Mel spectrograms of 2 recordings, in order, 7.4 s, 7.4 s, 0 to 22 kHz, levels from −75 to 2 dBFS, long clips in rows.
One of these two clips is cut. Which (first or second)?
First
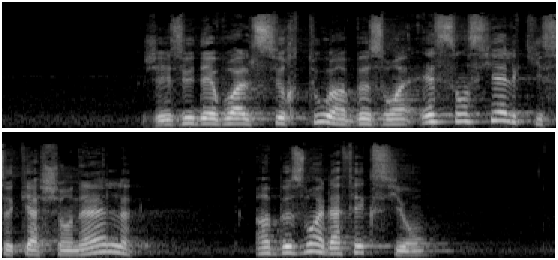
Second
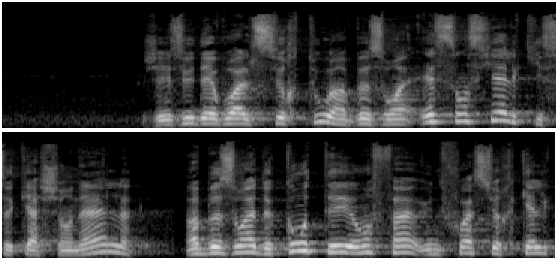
second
